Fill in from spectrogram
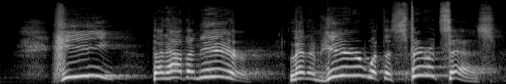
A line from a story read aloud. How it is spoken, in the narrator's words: John Wesley cried out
